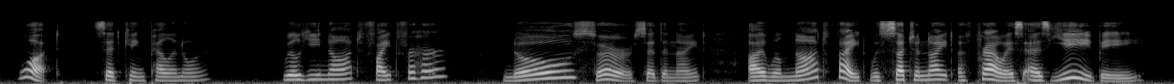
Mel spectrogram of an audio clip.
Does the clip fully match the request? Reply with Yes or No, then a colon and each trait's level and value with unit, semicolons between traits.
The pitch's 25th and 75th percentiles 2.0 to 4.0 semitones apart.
No: average, 4.7 semitones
